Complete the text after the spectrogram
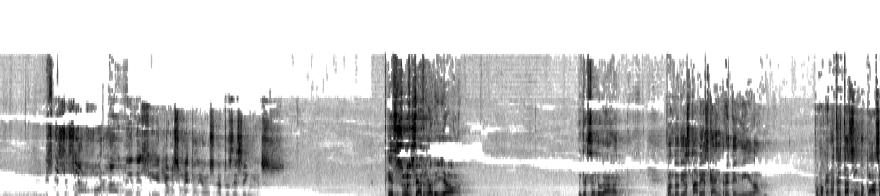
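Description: An elderly man speaks calmly and earnestly through a microphone, pausing between phrases.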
